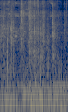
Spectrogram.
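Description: Donkeys' hooves clip-clop steadily while they pull a carriage down a steep slope, a continuous low rumble of steps and rolling gear at moderate level with no voices.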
